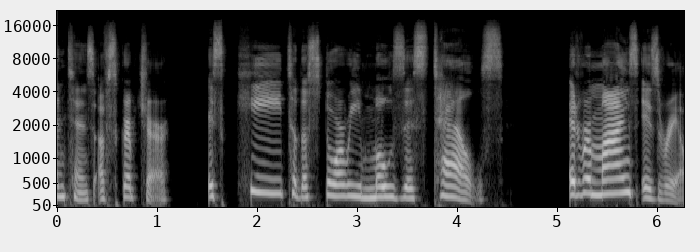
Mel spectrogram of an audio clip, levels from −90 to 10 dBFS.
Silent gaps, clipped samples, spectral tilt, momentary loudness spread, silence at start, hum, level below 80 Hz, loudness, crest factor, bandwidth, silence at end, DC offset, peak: 1.32-1.50 s, 4.80-5.12 s; under 0.1%; -3.5 dB/octave; 13 LU; 0 s; none; -60 dBFS; -20 LUFS; 18 dB; 17 kHz; 0 s; under 0.1%; -4 dBFS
